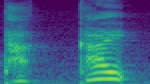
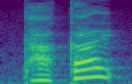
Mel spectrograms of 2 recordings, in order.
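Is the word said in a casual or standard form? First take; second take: casual; standard. First: The word is said with a clipped, tense, emphatic sound. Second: The word is said plainly with even, standard sounds.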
